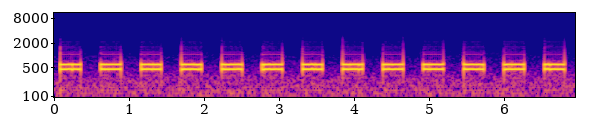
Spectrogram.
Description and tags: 08/01/2018 found tapes excerpt 6
Excerpt from one of two microcassettes; I forgot when/where I found them so I'm using the date of upload as a point of reference.
Lo-fidelity busy signal beeping tone.
answering, beep, found, foundsound, machine, phone, sound, telephone, tone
